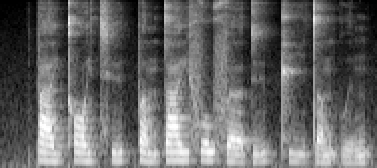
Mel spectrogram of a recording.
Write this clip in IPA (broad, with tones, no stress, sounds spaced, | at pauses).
p aː˨ j kʰ ɔː˨ j t͡sʰ yː˨˥ k̚ p ɐ˨ m t̪ aː˧ j f o˧ w f œː˨ t̪ yː˨˥ p̚ kʰ iː˨ t̪ ɐ˨˧ m kʷ ɪ˨˧ ŋ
